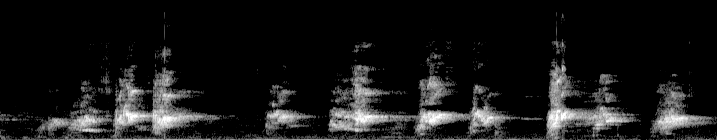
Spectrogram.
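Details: Javan myna perched on a cage roof, calling in a lively string of about ten short, harsh, squeaky chirps, roughly one per third of a second, over a soft low rumble.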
